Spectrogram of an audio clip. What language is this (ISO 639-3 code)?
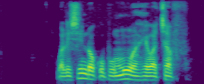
swa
